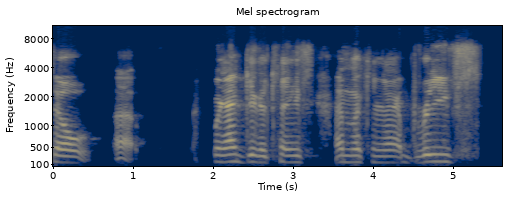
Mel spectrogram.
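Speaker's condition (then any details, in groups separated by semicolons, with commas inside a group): Cerebral palsy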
